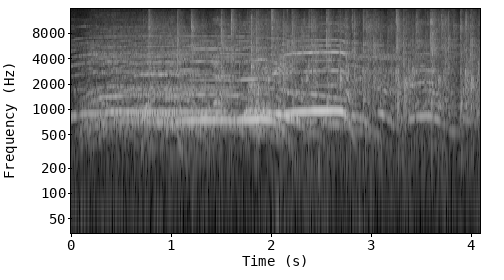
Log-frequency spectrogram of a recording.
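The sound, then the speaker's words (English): An audience breaks into steady applause mixed with loud cheering and shrill, rising and falling whistles and whoops, sustained for several seconds without letting up. “And I'm sure God appreciates your applause.”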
